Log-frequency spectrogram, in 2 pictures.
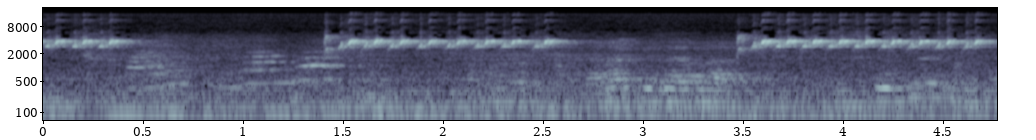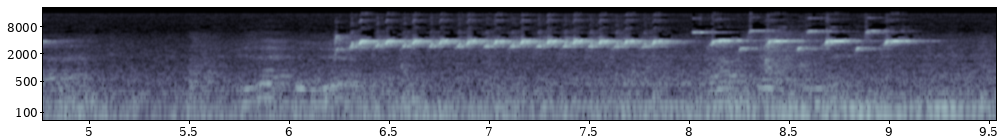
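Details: Goldfinch-canary mule delivering opening song phrases for a lesson: four fast, high trills in succession with brief pauses, the final one breaking into spaced, sharp whistled notes; faint lower chatter between phrases.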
